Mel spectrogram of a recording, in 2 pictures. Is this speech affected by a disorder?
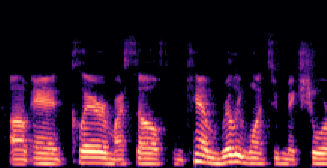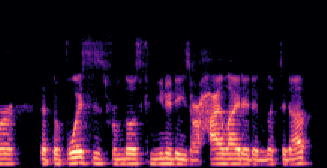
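No.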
